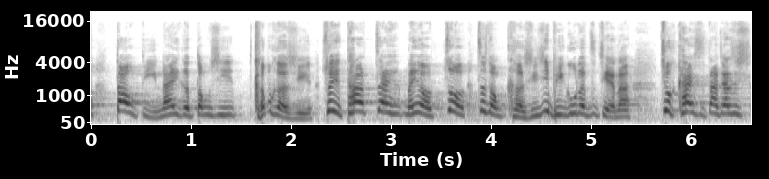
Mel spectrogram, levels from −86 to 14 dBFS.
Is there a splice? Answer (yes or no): yes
